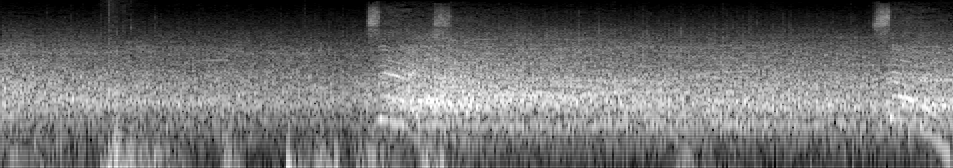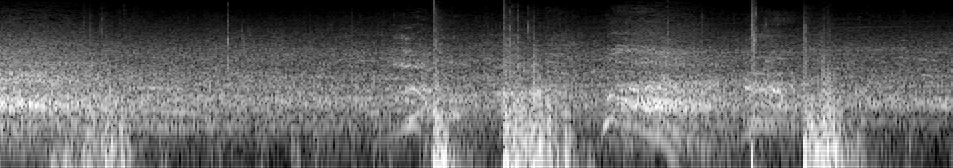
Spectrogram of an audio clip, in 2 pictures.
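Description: Heavy bodies thud against a wrestling mat.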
